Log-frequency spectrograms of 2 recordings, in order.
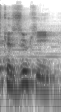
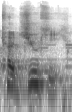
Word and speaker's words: Kazuki: condition it probably is Kazuki they follow it's likely a z sound a zoo in Japanese and because there's no Zu in Hangul they spell it kajuki and I've been mispronouncing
